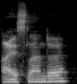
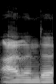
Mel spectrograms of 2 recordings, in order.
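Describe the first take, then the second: First: The name begins with an 'ice' sound. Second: The name begins with a plain 'eye' sound. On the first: The speaker calls it right. "it should be pronounced Icelander" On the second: The speaker calls it wrong. "it's not technically uh, Islander"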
